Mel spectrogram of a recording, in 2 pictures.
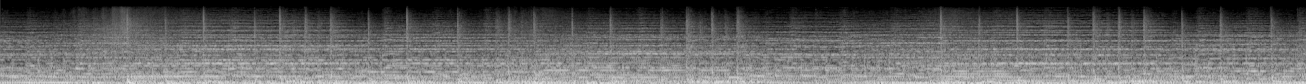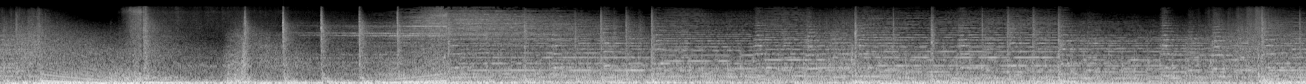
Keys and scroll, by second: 5.0 Return, 8.5 b, 13.5-13.9 typing.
